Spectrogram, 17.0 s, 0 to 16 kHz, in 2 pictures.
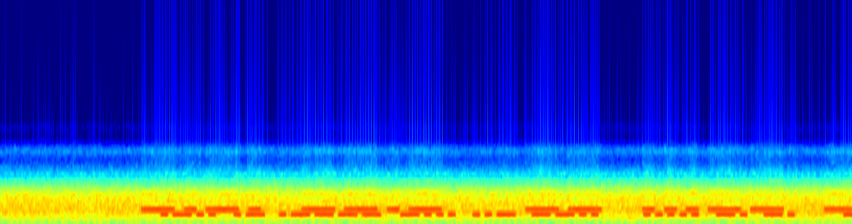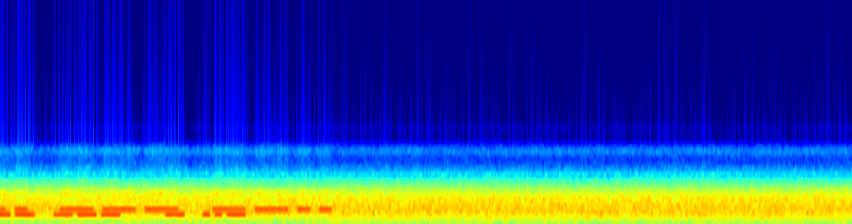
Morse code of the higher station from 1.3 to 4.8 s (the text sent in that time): CQ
